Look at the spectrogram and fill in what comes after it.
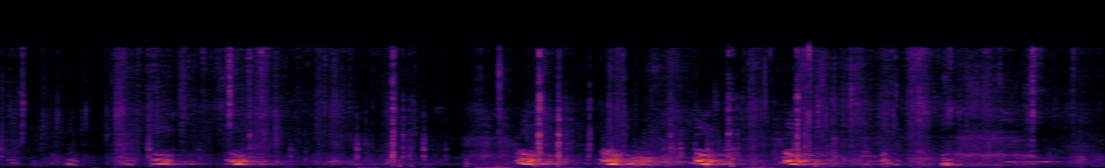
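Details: Dogue de Bordeaux barks at an amateur kennel, Les Dogues de Plaine: a run of gruff barks roughly once a second, some louder and doubled, with a person's voice and rustling in between.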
